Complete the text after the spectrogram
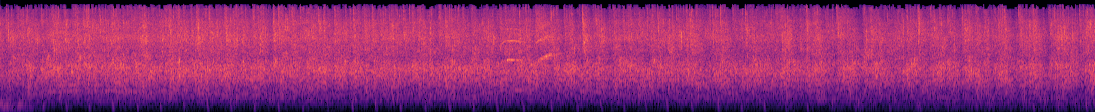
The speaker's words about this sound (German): Und ein Riesenapplaus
